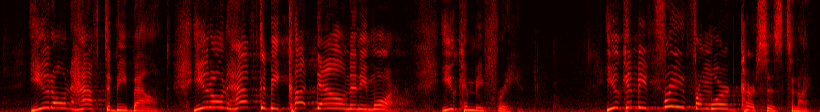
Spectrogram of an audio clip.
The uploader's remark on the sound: Recorded in Praise Revival Center, Davao City, Philippines.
